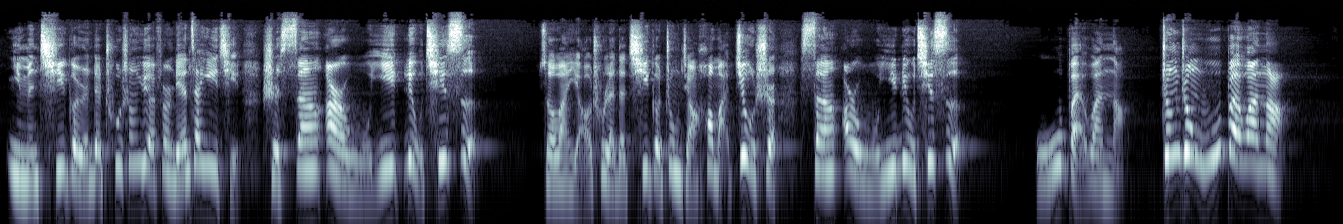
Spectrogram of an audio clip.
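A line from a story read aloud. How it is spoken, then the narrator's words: Loud. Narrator (Chinese): 又大声说道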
